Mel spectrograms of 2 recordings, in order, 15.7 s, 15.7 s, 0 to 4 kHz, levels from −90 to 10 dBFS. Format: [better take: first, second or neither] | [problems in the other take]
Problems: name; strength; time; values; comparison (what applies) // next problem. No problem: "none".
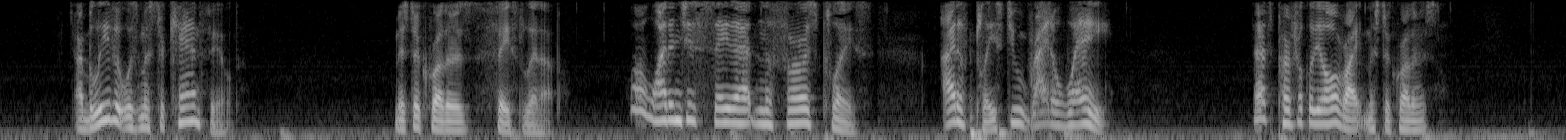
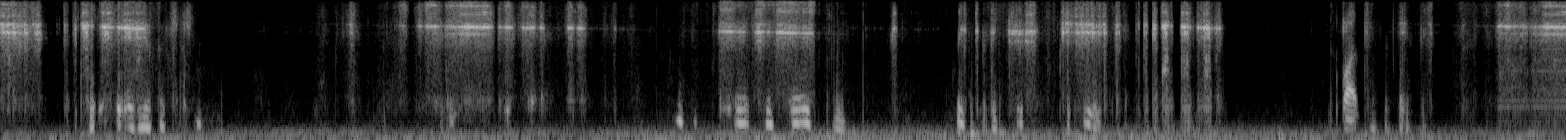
first | noise reduction (neural diffusion model UNIVERSE++)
